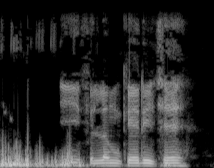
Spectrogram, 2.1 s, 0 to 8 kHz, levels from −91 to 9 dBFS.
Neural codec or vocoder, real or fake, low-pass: none; real; 7.2 kHz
